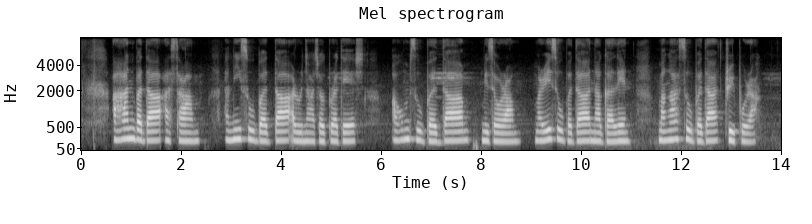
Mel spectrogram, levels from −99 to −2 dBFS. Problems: background sounds at intervals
